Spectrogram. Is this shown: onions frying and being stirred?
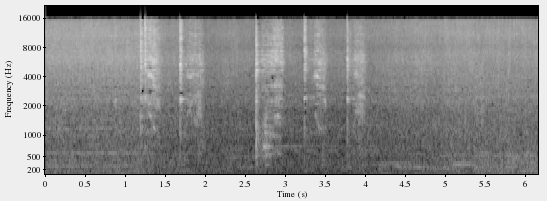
yes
